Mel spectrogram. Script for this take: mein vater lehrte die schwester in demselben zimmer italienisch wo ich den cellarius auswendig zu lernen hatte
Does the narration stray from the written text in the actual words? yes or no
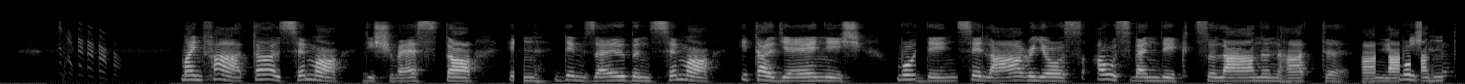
yes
